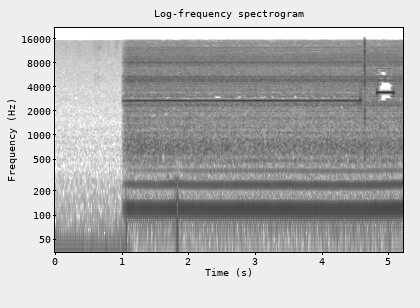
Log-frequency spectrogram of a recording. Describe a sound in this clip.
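A handheld device emits a steady high beep.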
